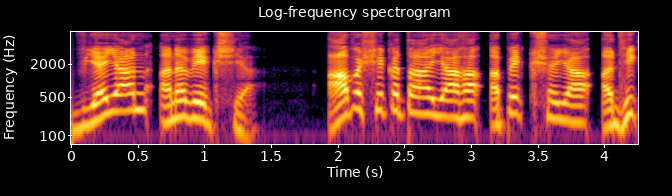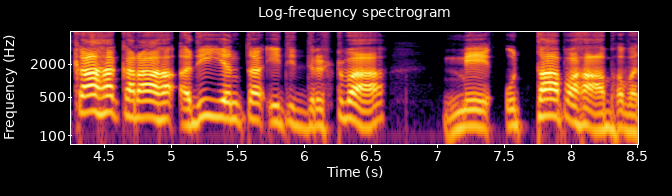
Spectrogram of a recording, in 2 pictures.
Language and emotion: Sanskrit, angry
